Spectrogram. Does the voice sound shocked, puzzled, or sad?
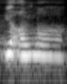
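shocked. It sounds shocked and startled.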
